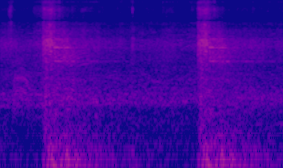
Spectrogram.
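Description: Soldiers firing volleys in a Gondor campaign battle in a strategy video game, heard as two distant booming bursts about two seconds apart over a low battlefield rumble.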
